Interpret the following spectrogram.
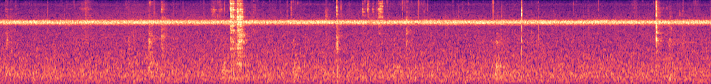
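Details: Bell crickets singing at night beside a campfire and a river: a steady high ringing tone holds unbroken throughout, with sharp crackles of burning wood popping at intervals over a soft rushing background.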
